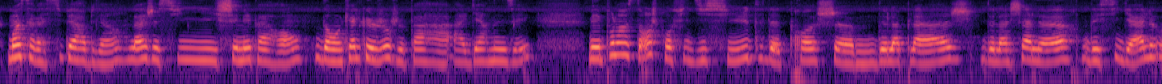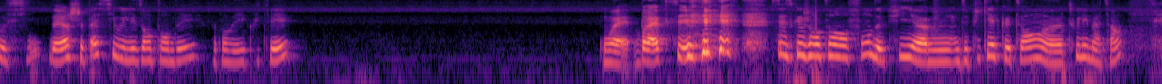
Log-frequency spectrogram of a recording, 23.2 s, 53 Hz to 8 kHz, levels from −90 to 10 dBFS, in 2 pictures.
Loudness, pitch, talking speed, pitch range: -24 LUFS, 225 Hz, 160 wpm, 210-245 Hz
